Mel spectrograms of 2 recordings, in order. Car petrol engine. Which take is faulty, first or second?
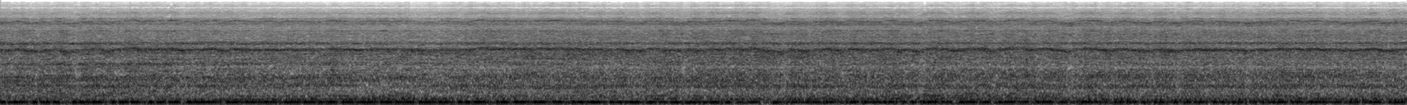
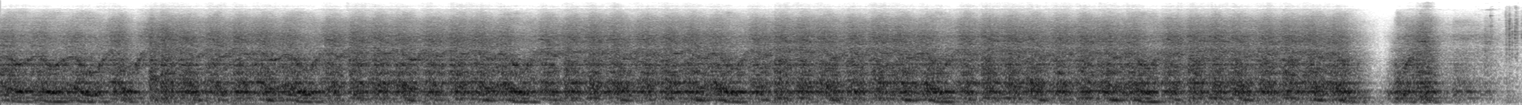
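second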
